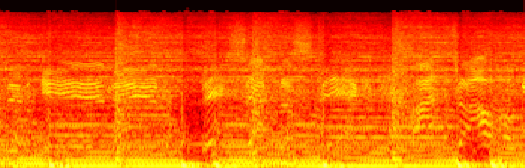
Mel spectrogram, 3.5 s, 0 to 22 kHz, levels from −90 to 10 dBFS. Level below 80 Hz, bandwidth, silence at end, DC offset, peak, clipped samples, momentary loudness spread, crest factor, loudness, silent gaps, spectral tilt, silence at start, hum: -16 dBFS; 16.5 kHz; 0 s; under 0.1%; 0 dBFS; under 0.1%; 2 LU; 12 dB; -12 LUFS; none; -3.5 dB/octave; 0 s; none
